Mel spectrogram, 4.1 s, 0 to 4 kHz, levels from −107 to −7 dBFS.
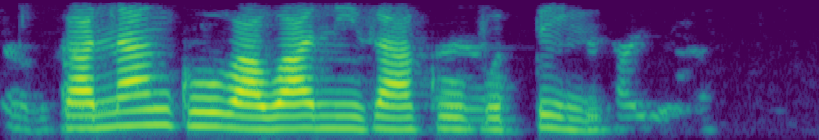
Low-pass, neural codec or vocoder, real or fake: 3.6 kHz; none; real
